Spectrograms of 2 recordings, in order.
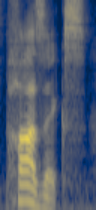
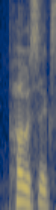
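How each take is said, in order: First: The start sounds like 'positive'. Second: The start does not sound like 'positive'. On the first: The speaker calls it right. "It's POSIX. ... it's supposed to be positive" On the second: The speaker calls it wrong. "I keep on saying POSIX"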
